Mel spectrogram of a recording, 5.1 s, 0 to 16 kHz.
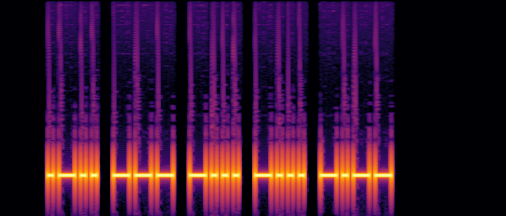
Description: Morse code, heard as a keyed tone, about 22 wpm, 700 Hz. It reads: LOBBY
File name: 5 Letter Words - First 3 Letters Given - 22wpm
